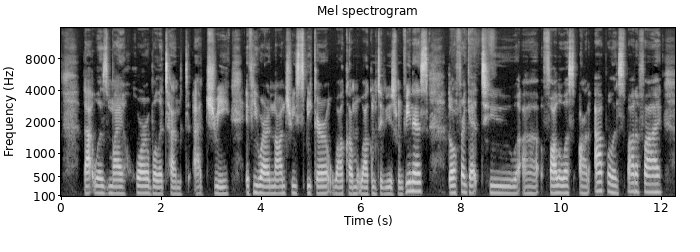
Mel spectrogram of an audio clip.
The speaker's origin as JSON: {"language": "English", "town": "Toronto", "region": "Ontario", "country": "Canada", "tie": "born or raised there", "said": "growing up in Toronto as a Ghanaian"}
